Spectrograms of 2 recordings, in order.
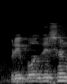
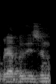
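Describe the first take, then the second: First: The first vowel is a long 'ee' sound. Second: The first vowel is a short 'e' sound. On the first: The speaker calls it wrong. "गलत उच्चारण है" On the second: The speaker calls it right. "हमको प्रेपोजिशन बोलना चाहिए"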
